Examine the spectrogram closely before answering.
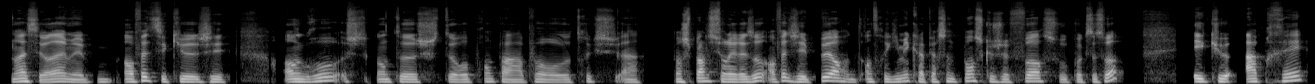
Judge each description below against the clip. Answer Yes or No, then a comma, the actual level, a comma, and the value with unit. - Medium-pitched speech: No, low, 125 Hz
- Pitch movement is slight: No, average, 3.5 semitones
